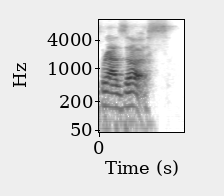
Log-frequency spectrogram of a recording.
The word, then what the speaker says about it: Brazos: Yeah, so apparently it's pronounced Brazos, which I just learned.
